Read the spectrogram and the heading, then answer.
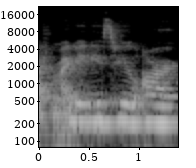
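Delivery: normal talking voice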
